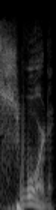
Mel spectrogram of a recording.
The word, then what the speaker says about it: sword: It's not sword. S-O-R-D. It's sword. – I know how you spell it. – I know you do, but you got to say it the right way. It's sword.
